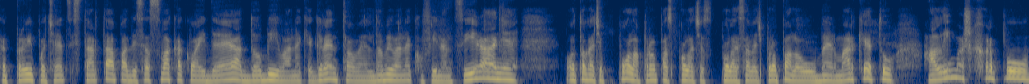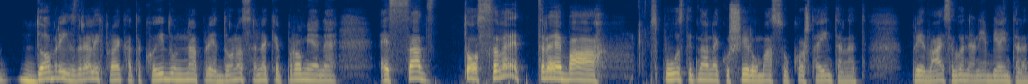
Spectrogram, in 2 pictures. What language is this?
Croatian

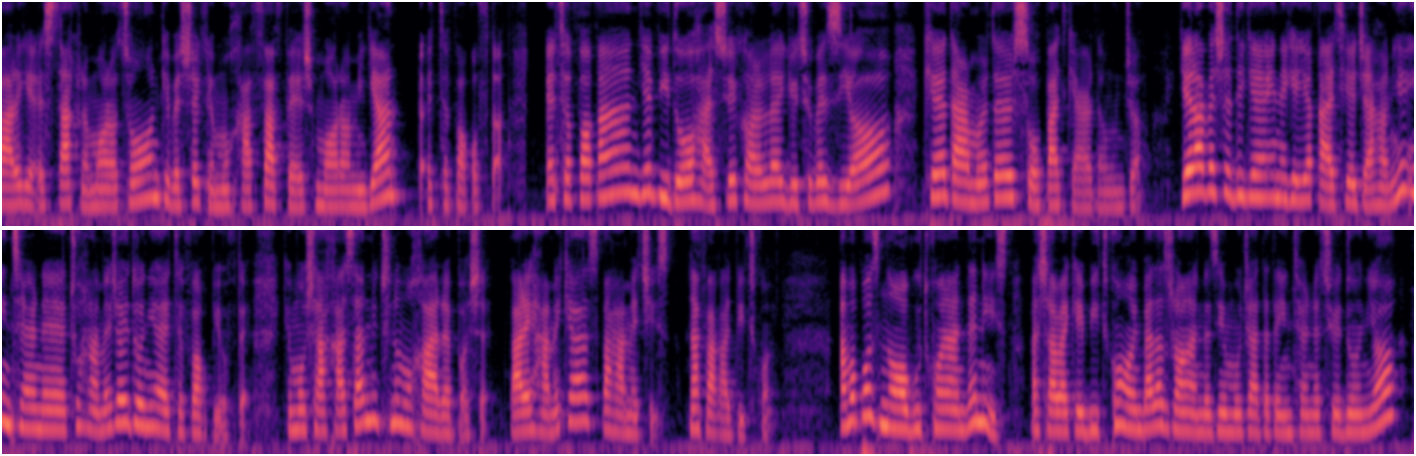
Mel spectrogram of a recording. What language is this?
Persian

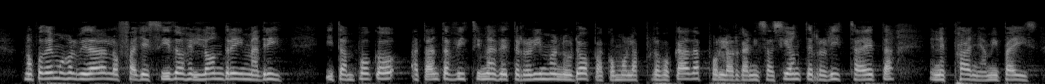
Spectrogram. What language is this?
Spanish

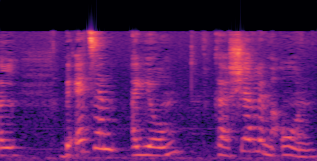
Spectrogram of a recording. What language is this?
Hebrew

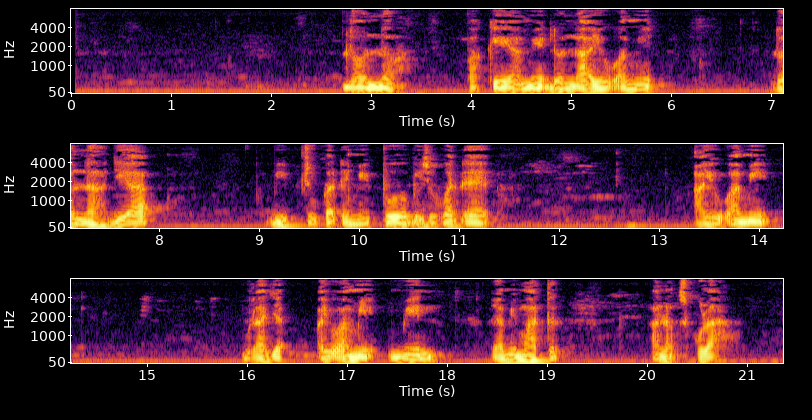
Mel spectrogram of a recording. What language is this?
Western Penan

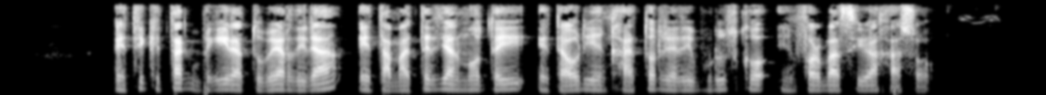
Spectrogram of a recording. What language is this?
Basque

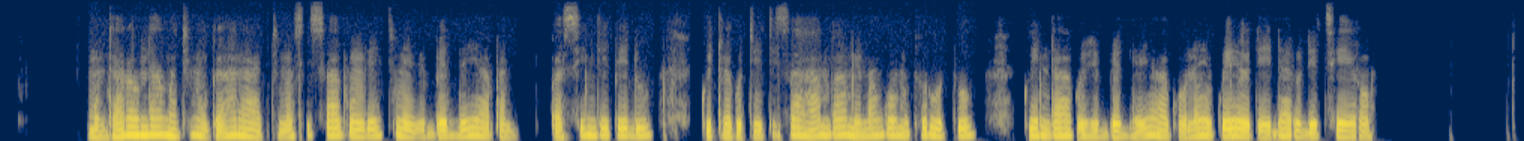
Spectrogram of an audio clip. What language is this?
Ndau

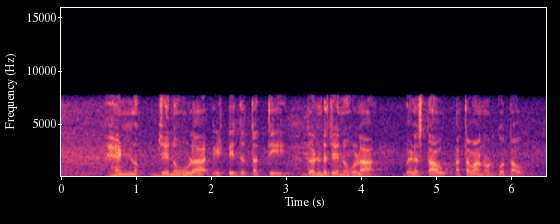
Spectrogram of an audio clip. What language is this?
Kannada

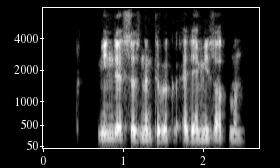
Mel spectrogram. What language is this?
Tatar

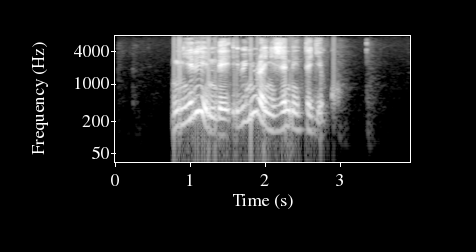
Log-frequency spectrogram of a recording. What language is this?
Kinyarwanda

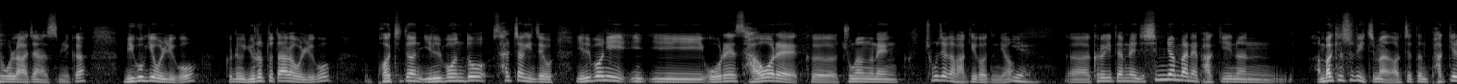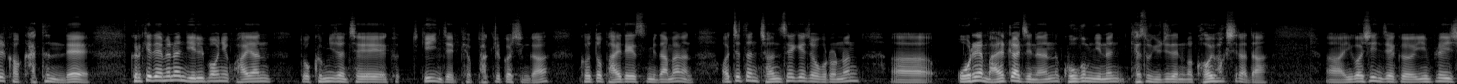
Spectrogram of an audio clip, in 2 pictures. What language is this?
Korean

